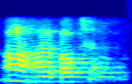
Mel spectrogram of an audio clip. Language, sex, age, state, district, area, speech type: Assamese, male, 18-30, Assam, Sonitpur, rural, conversation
